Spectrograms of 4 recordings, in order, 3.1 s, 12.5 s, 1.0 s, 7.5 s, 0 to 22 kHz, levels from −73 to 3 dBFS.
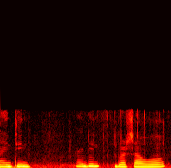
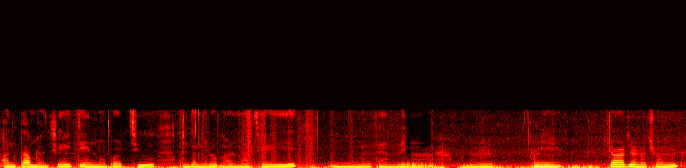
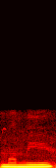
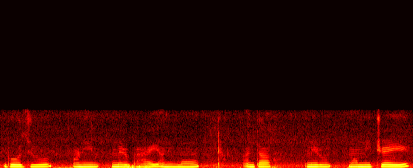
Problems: background sounds at intervals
